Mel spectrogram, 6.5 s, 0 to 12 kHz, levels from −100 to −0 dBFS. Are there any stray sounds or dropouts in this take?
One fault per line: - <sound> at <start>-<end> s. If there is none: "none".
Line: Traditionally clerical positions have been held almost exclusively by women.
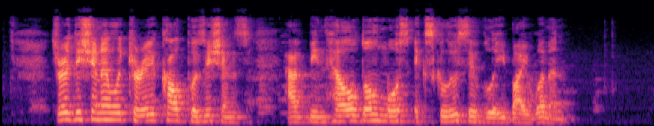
none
